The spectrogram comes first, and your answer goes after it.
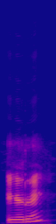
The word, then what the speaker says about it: ere: Okay, ere. I mentioned before the R is kind of like, it's almost like a D sound. It's like air, day.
